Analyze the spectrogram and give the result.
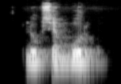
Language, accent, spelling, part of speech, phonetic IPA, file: Catalan, Valencia, Luxemburg, proper noun, [luk.semˈbuɾk], LL-Q7026 (cat)-Luxemburg.wav
- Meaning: 1. Luxembourg (a small country in Western Europe) 2. Luxembourg (a province of Wallonia, Belgium) 3. Luxembourg, Luxembourg City (the capital city of Luxembourg)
